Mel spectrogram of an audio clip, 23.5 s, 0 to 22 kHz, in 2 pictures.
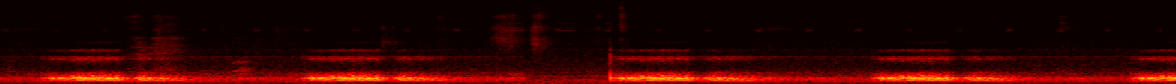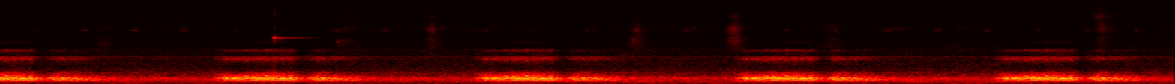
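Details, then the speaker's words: Simulated normal vesicular breath sounds from a lung-sound manikin in a skills lab: soft, low rustling breaths about 25 times a minute; normal vesicular breathing. "الآن سنسمع إلى normal vesicular breathing or"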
